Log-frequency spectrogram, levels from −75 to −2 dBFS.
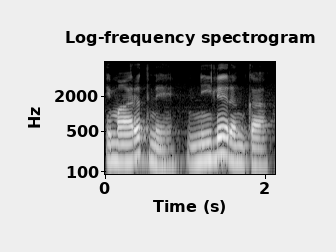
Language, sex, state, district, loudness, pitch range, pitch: Hindi, male, Uttar Pradesh, Lucknow, -15 LUFS, 130-150 Hz, 145 Hz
